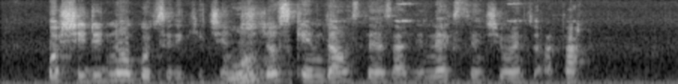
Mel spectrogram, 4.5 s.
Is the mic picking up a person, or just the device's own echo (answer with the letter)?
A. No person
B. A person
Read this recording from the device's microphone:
B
